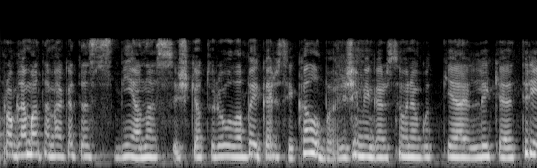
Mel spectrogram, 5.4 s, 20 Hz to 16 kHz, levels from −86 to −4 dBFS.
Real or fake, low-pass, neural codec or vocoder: fake; 7.2 kHz; codec, 16 kHz, 16 kbps, FunCodec, trained on Chinese and English, 50 frames a second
